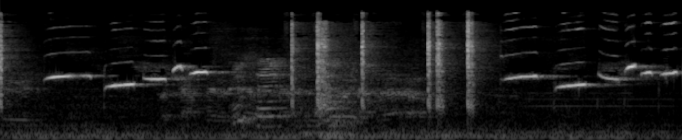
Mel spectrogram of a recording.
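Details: White-rumped shama singing varied phrases to stimulate other shamas to sing: short clear whistles that jump between pitches, broken by several sharp broadband clicks midway, then more bright whistled notes.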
